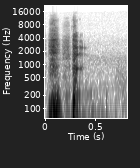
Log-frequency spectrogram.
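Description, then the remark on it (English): Someone imitates a dog breathing heavily in a moving car, its front paws between the seats: two quick, loud, breathy huffs, then an abrupt cut to near silence as the dog stops breathing. “And, okay, so we're driving along, and he's breathing heavy, and then all of a sudden he stops breathing.”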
